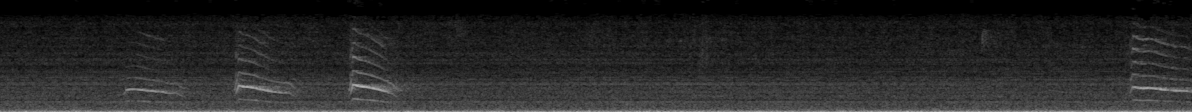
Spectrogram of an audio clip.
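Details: A hungry immature red-shouldered hawk, recently fledged and still learning to hunt, gives four high, plaintive, down-slurred screams: three in quick succession, then one more after a pause, over a steady low rumble.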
